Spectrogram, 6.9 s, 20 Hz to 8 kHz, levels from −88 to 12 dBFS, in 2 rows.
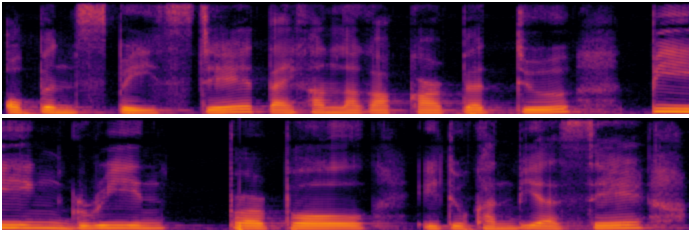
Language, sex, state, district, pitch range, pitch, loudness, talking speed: Nagamese, female, Nagaland, Kohima, 170-190 Hz, 175 Hz, -19 LUFS, 130 wpm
